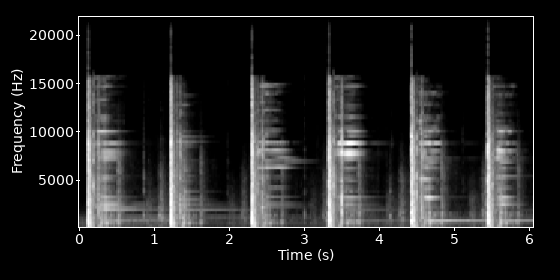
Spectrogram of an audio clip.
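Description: Remington V3 TAC-13 12-gauge semi-automatic firing six rounds, about one a second: three bird-shot loads, then three heavier-recoiling Federal Hybrid 5-shot loads. A ringing tone lingers after several of the shots, as steel targets are hit.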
